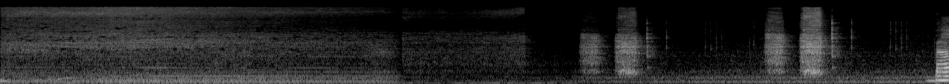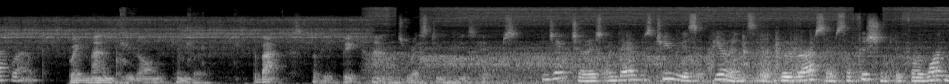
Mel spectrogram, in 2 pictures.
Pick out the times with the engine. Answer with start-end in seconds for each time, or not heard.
14.9-18.8.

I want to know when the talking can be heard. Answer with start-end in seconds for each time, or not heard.
9.2-18.9.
